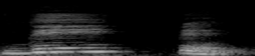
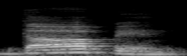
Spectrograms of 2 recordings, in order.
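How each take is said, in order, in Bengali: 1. 'The' উচ্চারিত হয় লম্বা 'ee' স্বরধ্বনি দিয়ে। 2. 'The' উচ্চারিত হয় ছোট 'uh' স্বরধ্বনি দিয়ে। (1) "ভুল উচ্চারণ।" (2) "তাহলে এটা কি হবে?"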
